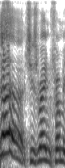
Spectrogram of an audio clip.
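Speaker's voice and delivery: high, loud exclaimed delivery.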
